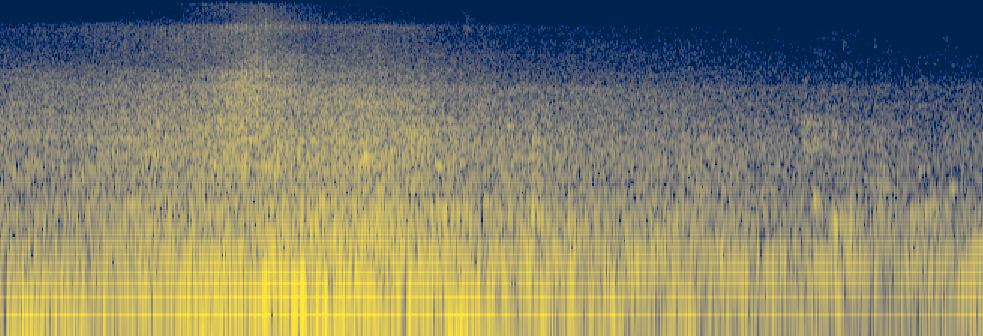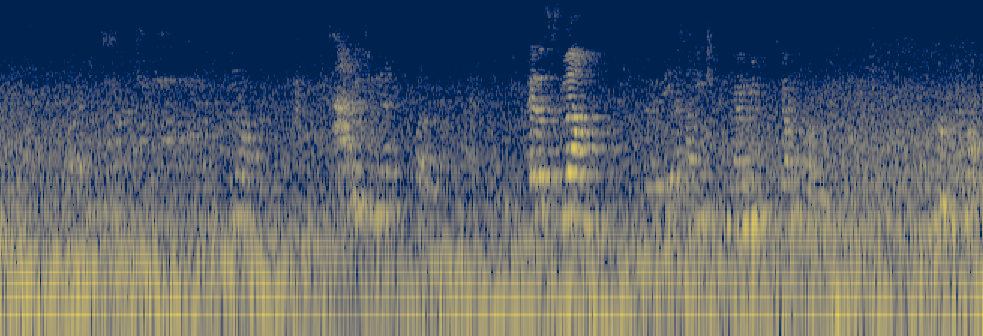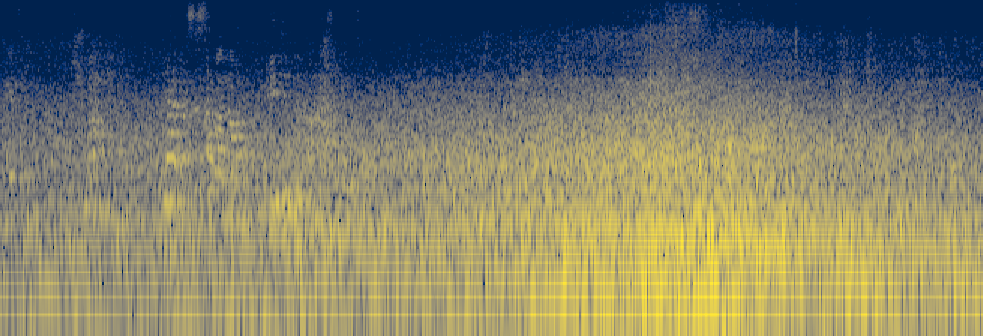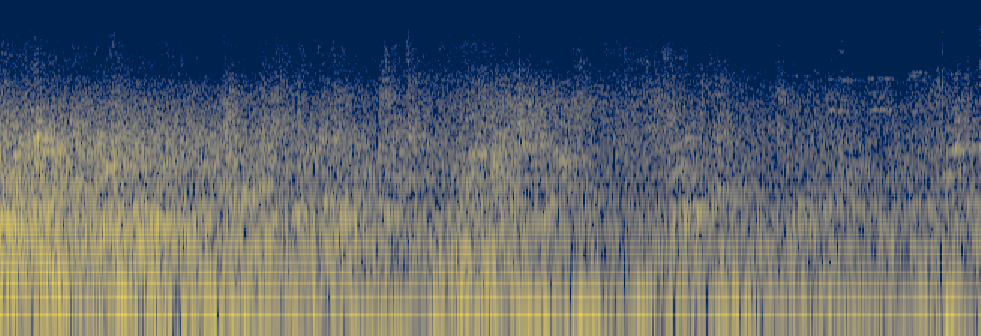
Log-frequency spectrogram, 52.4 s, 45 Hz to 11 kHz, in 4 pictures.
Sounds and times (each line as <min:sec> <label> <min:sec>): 0:00.0 autos 0:15.2
0:24.2 autos 0:50.2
